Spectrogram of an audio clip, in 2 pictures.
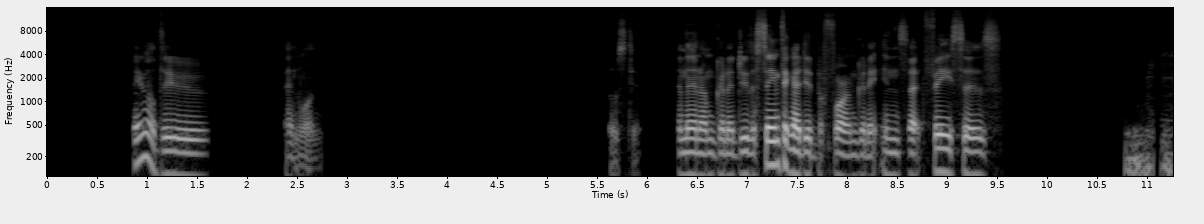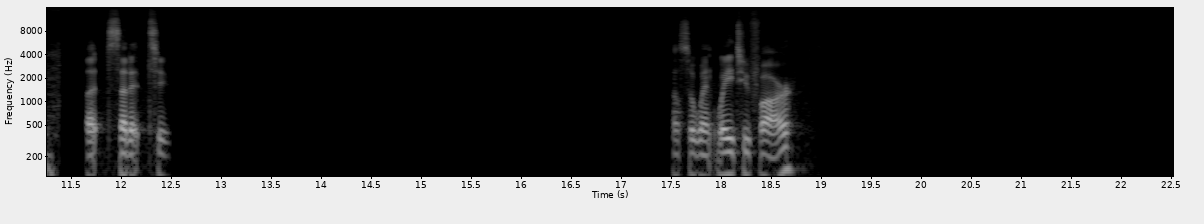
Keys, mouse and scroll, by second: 3.4 middle click, 5.0 scroll down 1, 5.4 middle click, 8.3 click, 12.1 scroll up 1, 12.6 shift+middle click, 14.8 click, 16.0 ctrl+middle click, 17.1 shift+middle click, 18.9 click.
